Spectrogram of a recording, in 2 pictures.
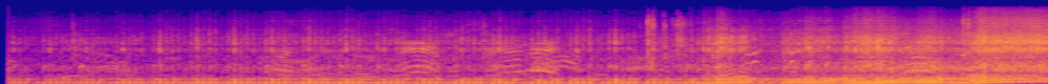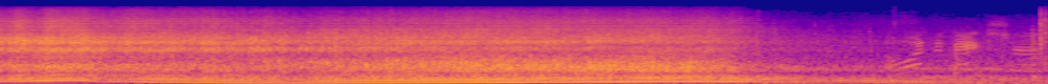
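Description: Jeep CJ engine idling steadily, then revving as the Jeep pulls away. The pitch climbs, drops once at a gear change and climbs again, with a loud rushing noise over the acceleration. The sound fades near the end as the Jeep moves off.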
